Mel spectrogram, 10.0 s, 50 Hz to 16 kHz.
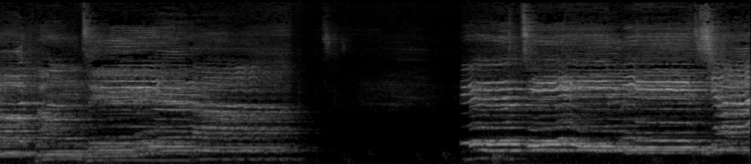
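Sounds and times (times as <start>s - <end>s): a cappella harmony singing: 0.0s - 4.4s, 6.2s - 10.0s.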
